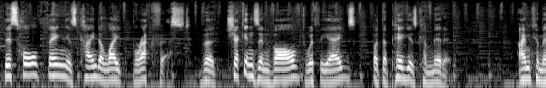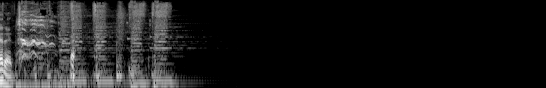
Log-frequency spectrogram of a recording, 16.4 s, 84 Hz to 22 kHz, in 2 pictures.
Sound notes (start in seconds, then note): 8.4 laughing; 9.8 upbeat music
